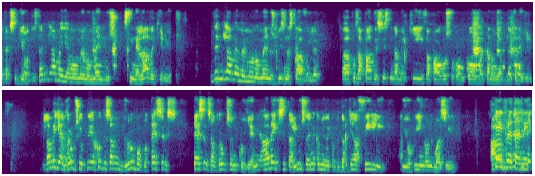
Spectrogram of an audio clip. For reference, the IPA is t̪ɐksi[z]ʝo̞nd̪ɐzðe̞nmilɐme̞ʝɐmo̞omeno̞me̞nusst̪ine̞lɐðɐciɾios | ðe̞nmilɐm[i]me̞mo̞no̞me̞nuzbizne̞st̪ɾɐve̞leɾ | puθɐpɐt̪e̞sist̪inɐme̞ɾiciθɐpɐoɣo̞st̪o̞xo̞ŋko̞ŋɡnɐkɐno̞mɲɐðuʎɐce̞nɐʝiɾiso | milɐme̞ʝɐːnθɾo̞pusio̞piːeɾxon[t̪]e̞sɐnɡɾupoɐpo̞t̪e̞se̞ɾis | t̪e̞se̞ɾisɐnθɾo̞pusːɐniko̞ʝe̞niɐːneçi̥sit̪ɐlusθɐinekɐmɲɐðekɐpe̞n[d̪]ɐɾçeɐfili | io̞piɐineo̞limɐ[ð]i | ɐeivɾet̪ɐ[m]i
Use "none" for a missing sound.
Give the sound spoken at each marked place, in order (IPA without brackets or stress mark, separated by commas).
ð, e, d̪, d̪, z, n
